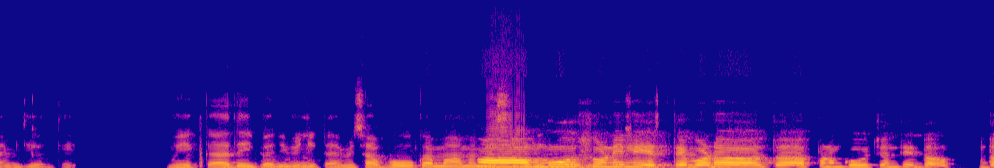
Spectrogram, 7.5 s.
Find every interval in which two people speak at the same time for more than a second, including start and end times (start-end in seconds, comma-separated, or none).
3.6-5.4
